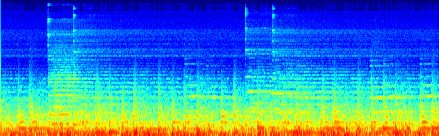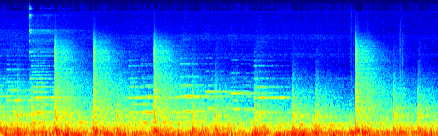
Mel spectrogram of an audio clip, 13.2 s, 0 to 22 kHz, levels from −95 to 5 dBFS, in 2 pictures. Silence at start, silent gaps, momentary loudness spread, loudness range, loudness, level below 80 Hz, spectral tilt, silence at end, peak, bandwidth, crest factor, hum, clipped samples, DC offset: 0 s; none; 4 LU; 2 LU; -16 LUFS; -14 dBFS; -9 dB/octave; 0 s; 0 dBFS; 6 kHz; 12 dB; none; under 0.1%; under 0.1%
